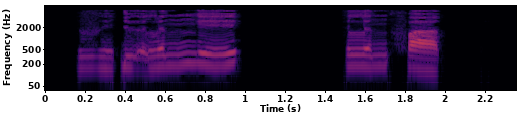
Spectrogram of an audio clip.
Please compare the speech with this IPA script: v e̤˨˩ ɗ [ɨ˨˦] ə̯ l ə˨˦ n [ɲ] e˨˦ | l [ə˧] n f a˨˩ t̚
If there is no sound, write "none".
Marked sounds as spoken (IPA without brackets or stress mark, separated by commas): ɨ̰˧˨, ŋ, ə˨˦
